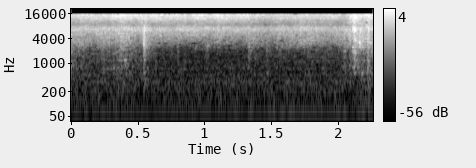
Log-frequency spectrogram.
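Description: Kitchen sink tap running steadily as hands are washed under it: an even rush of water.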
